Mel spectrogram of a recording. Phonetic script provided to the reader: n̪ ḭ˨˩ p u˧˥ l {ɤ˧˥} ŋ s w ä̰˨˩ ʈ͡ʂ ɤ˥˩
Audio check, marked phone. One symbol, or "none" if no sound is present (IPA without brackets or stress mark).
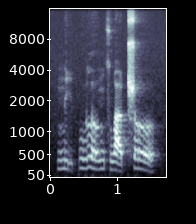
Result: ɤ˧˥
